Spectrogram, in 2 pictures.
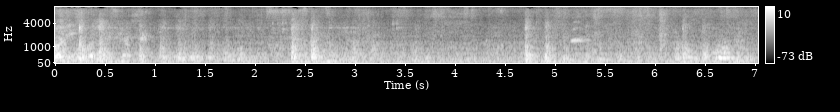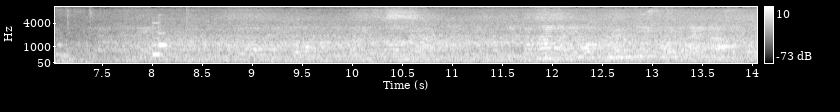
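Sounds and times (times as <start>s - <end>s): train rumbling into station: 0.0s - 14.0s.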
